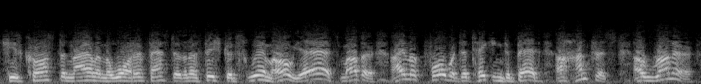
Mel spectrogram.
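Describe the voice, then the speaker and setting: Anxious high-voiced young prince. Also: male voice, fairly quick, breathy edge. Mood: bitter, scornful. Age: young adult. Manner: hesitant, plaintive, theatrical. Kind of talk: 1970s radio drama acting. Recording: muffled, noisy old radio recording.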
